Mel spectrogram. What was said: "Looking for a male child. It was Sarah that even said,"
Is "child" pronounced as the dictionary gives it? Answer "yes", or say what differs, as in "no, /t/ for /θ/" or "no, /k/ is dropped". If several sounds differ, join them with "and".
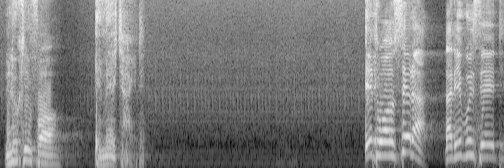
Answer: no, /l/ is dropped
